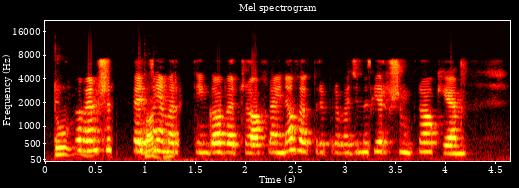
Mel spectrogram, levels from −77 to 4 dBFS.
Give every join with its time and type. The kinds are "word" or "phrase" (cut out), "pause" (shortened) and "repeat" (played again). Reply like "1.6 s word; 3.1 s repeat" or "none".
1.1 s word; 2.0 s word; 3.3 s word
